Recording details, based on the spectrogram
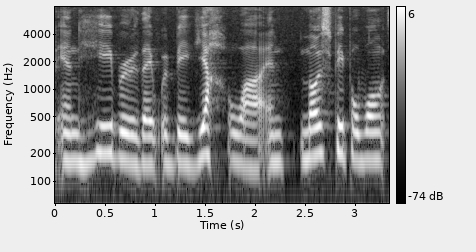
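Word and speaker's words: Yahweh: in English but in Hebrew that would be yahwa and most people won't say his name the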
